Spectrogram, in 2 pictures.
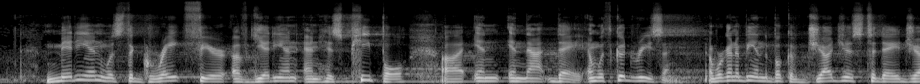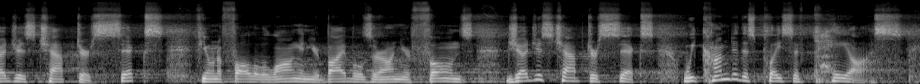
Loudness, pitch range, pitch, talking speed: -20 LUFS, 125-155 Hz, 140 Hz, 185 wpm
